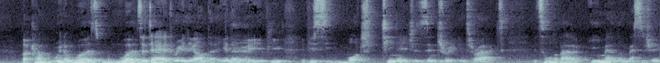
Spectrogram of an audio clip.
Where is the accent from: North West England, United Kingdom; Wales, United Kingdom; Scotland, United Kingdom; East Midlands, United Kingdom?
Wales, United Kingdom; I'm from Wales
